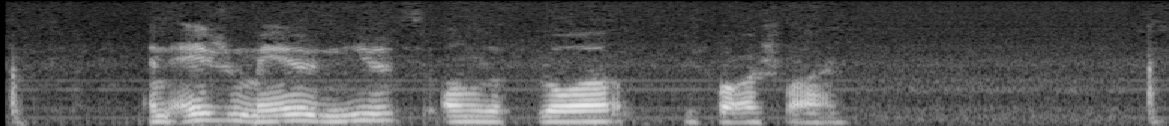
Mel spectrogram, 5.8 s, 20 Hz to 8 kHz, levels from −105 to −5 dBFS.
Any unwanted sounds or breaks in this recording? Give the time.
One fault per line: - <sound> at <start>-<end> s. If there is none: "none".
none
